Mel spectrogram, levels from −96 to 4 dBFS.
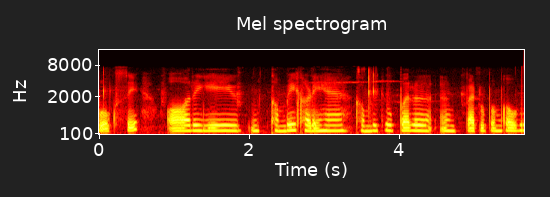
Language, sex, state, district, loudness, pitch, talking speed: Hindi, female, Delhi, New Delhi, -18 LUFS, 230 Hz, 150 wpm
